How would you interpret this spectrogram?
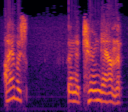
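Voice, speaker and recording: A woman's voice: medium pitch, moderate pace, lightly acted. An actress in an old-time radio drama playing a plain-spoken, skeptical, motherly innkeeper's wife with a bossy, folksy manner. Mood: uneasy. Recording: dull lo-fi old radio recording.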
